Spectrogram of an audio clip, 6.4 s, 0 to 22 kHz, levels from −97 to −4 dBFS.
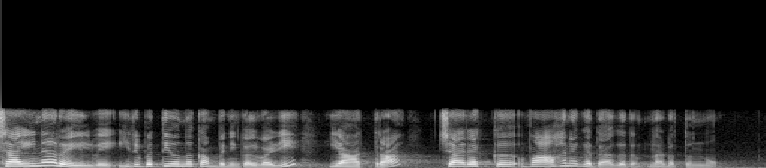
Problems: none marked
